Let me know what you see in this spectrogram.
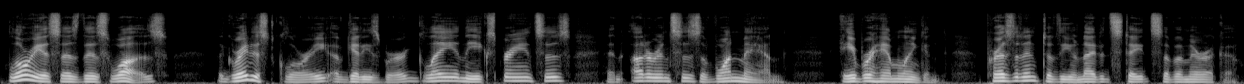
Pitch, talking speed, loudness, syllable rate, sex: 135 Hz, 130 wpm, -18 LUFS, 4.8 syllables/s, male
